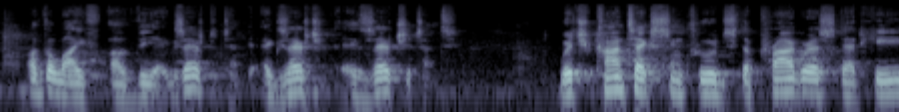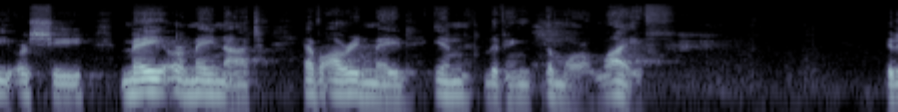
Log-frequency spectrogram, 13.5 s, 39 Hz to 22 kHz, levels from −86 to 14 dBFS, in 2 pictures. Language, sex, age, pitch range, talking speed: English, male, 50-69, 105-130 Hz, 130 wpm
